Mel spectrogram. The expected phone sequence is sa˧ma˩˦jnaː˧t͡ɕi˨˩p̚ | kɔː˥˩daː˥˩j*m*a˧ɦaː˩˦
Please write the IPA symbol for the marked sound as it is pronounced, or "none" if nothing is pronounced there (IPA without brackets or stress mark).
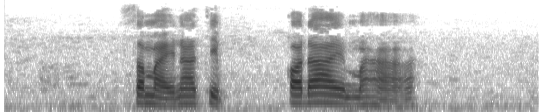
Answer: m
